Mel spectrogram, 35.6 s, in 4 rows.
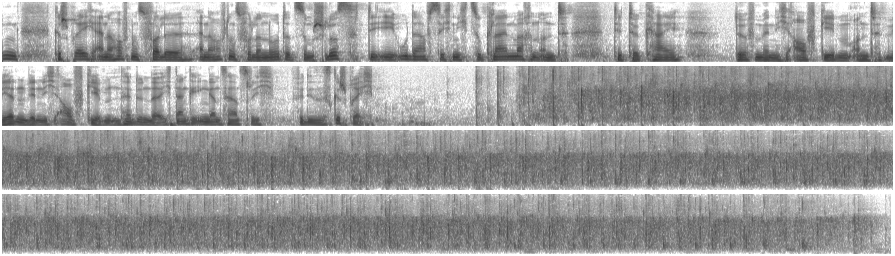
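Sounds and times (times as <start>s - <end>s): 
speech: 0.0s - 12.8s
audience applause: 13.7s - 35.6s.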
